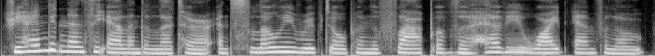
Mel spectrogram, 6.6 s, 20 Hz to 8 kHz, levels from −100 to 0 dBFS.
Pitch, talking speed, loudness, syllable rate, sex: 225 Hz, 155 wpm, -16 LUFS, 4.6 syllables/s, female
